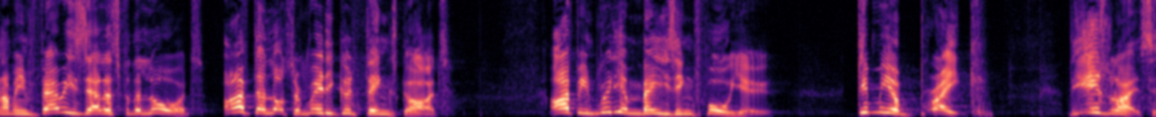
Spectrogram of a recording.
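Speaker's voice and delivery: high, loud mock grievance; whining. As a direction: whine at God like a hard-done-by child. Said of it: "and he just whines".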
